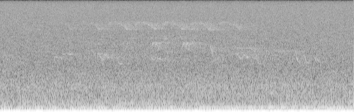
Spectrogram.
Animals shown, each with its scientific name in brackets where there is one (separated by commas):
Black-and-white Warbler (Mniotilta varia)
